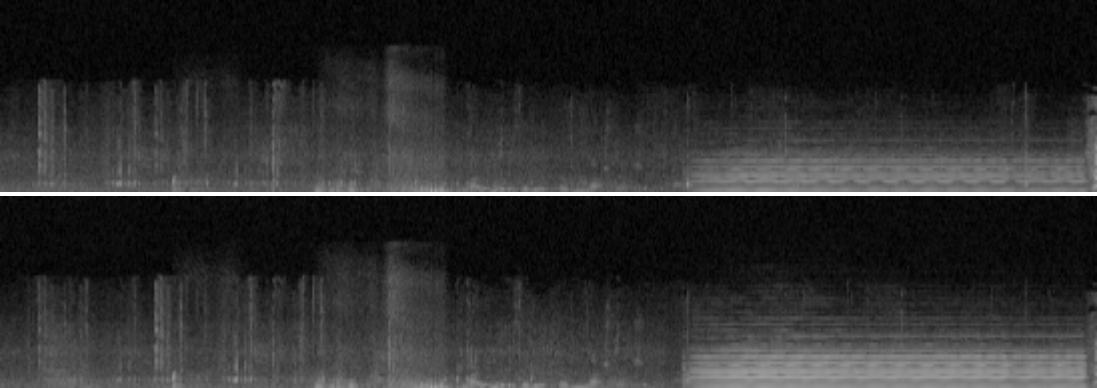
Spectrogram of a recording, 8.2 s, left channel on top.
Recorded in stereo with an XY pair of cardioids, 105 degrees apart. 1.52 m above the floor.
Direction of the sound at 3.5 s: 20° right.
